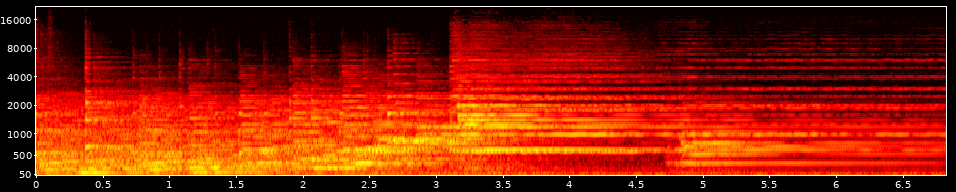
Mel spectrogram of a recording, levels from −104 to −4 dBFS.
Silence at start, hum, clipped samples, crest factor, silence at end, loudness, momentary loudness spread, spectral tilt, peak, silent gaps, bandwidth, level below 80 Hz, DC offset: 0 s; none; under 0.1%; 16 dB; 0 s; -35 LUFS; 18 LU; -7 dB/octave; -18 dBFS; none; 15.5 kHz; -54 dBFS; under 0.1%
